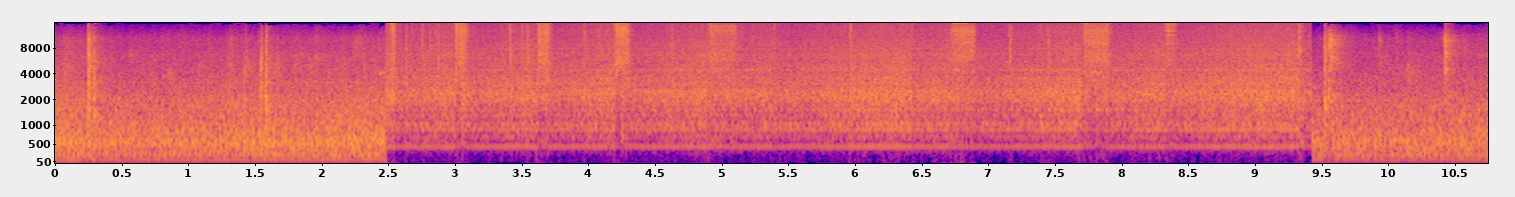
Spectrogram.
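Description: Cordless drill/driver backing screws out of a box fan's metal wire guard, with scraping and rubbing against the guard and sharp clicks.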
